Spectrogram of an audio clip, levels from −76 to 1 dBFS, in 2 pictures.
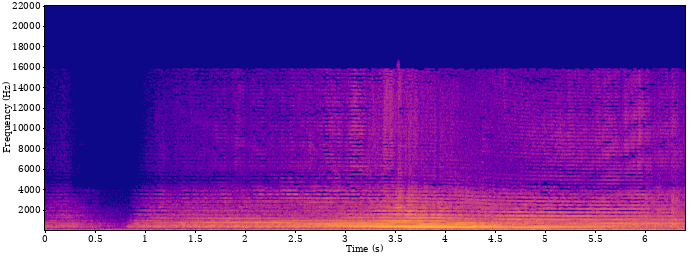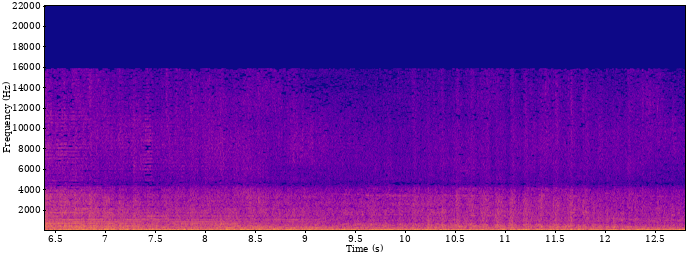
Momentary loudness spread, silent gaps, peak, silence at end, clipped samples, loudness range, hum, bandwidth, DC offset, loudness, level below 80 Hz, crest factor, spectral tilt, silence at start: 15 LU; none; 0 dBFS; 0 s; under 0.1%; 12 LU; none; 16 kHz; under 0.1%; -20 LUFS; -28 dBFS; 20 dB; -5.5 dB/octave; 0 s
